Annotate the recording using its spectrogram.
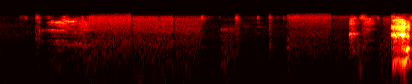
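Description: A soft breath out close to the microphone about half a second in, fading over a second and a half, then a short intake of breath near the end.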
